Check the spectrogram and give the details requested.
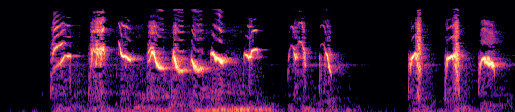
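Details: Cucak ijo, the greater green leafbird, in full-isian song: a rapid run of down-slurred whistled chirps, a few sharper notes, a pause, then three more slurred whistles.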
